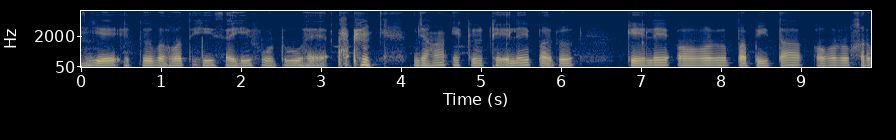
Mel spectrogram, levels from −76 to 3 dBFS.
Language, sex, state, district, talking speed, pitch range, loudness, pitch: Hindi, male, Uttar Pradesh, Jyotiba Phule Nagar, 95 wpm, 120-130 Hz, -24 LUFS, 120 Hz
